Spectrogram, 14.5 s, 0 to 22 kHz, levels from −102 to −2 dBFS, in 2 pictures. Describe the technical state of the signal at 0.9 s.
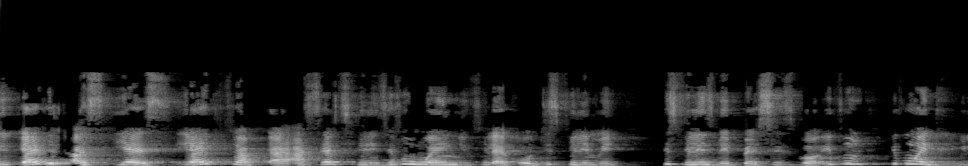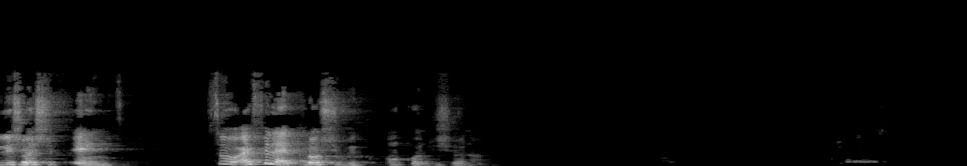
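At 0.93 s, between "you're able to as" and "you're able to", damaged data in a compressed stream makes the decoder lose frame sync, producing a brief glitch: a waveform discontinuity.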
